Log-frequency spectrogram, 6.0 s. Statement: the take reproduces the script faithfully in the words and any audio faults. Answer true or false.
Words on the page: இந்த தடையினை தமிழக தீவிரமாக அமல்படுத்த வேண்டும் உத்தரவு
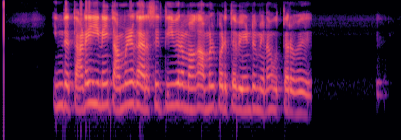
false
